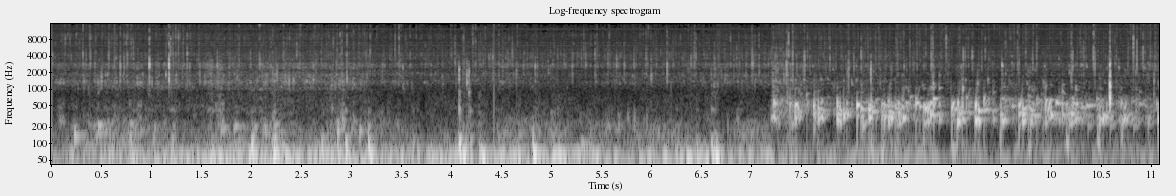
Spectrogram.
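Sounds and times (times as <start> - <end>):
clicks and crackles: 0.0 - 11.0
underwater rumble of moving water: 0.0 - 11.0.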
